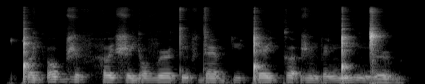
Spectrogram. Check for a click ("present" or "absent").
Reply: present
